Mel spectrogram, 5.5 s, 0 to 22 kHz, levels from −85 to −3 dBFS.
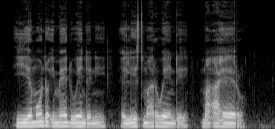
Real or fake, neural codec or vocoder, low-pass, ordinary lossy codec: real; none; none; none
